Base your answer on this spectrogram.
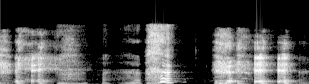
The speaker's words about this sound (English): Excuse me. Fuck. No, that's good. I'll know where that burp comes in.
